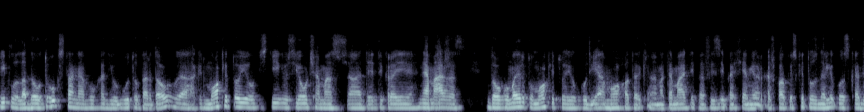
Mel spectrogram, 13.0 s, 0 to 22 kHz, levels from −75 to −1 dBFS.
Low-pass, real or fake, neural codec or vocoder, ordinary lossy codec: 7.2 kHz; fake; codec, 24 kHz, 0.9 kbps, WavTokenizer, medium speech release version 2; Opus, 16 kbps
